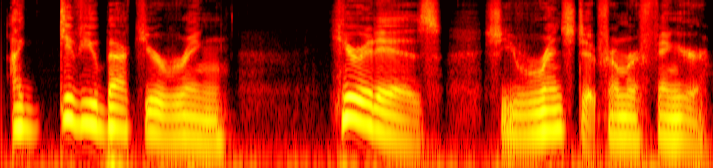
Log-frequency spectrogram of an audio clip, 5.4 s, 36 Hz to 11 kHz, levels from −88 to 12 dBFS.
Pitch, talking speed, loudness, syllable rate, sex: 120 Hz, 155 wpm, -18 LUFS, 4.5 syllables/s, male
